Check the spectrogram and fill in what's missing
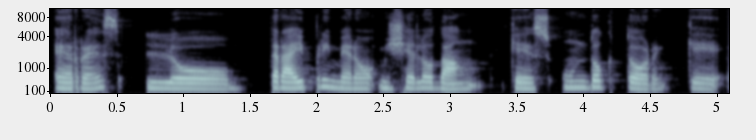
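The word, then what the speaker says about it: Michel Odent: Y tiene muchos libros, búsquenlo, Michel Audin, en español se escribe Audin, con T al final, tal como lo escuchas, Audin.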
